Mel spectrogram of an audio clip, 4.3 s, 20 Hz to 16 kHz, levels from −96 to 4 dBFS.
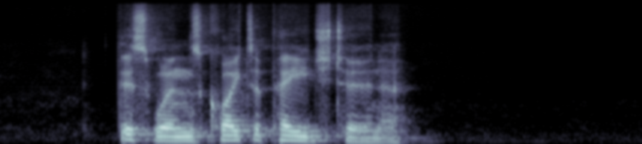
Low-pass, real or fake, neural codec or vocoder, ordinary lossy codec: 14.4 kHz; fake; autoencoder, 48 kHz, 128 numbers a frame, DAC-VAE, trained on Japanese speech; none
